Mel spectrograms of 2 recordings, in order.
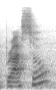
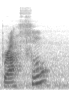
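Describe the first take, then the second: First: The z is said as a plain s. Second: The z is said as a th sound. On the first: This is a present-day pronunciation. "hoy en día brazo" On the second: This is how people in Spain say it. "dicen los españoles brazo"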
